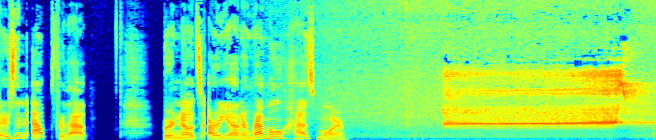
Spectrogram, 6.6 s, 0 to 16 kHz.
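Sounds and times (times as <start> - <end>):
speech: 0.0 - 3.7
northern hawk owl high whistled call: 4.4 - 6.5.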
